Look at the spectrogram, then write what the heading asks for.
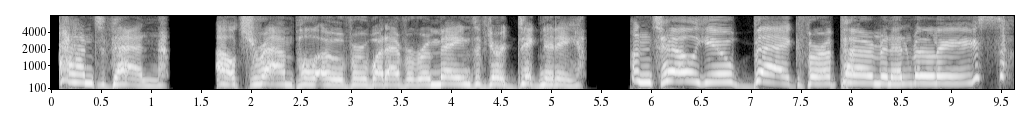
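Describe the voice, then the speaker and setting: A young female battle commander from a video game. She speaks slowly in a fairly high voice, haughty and sadistic, commanding with disdain. The sound is dry and close. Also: fairly bright tone, no echo, heavily acted. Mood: sadistic relish.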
